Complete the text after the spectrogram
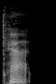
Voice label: pronunciation en cat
